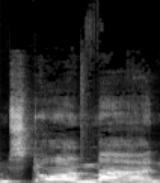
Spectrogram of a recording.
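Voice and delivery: put-on loud, high-pitched Jamaican accent. Discussing Halle Berry's accent in the first film, imitate Storm's Jamaican accent. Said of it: "it seemed like she was doing a Jamaican accent".

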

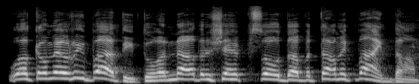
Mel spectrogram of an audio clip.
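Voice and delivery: attempted put-on Russian accent. Dared to try, he opens the episode in an attempted russian accent. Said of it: "I bet you can't even do a Russian accent".

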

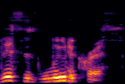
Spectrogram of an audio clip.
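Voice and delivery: plain

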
